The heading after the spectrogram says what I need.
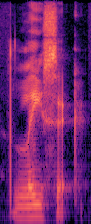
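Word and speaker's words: LASIK: lasc surgery first pronunciation lasic the first vowel is a long a like say and day Le lasic the second vowel is a short I sound like this is lasic lasic surgery pronunciation surgery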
